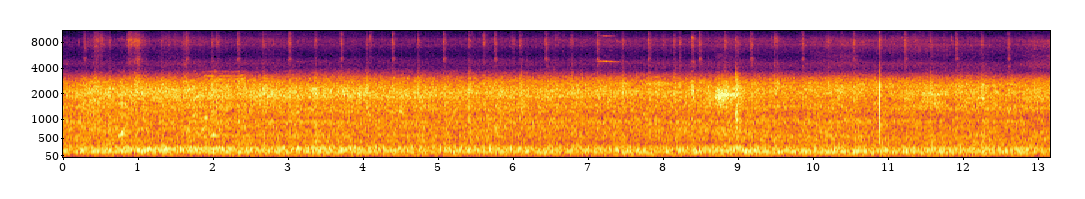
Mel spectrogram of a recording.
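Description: Steady running noise inside a bus cabin, with one sharp click near the end.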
